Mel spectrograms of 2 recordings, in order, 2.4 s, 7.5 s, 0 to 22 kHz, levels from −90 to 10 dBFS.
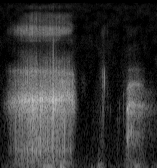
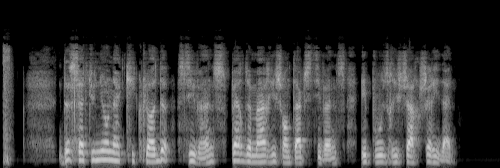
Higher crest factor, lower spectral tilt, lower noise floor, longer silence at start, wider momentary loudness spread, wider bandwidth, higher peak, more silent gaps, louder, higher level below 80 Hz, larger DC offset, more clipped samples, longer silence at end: first, 24 dB vs 16 dB; second, 0 dB/octave vs -5.5 dB/octave; second, -48 dBFS vs -85 dBFS; about the same, 0.15 s vs 0.05 s; about the same, 16 LU vs 14 LU; first, over 20 kHz vs 7.8 kHz; about the same, 0 dBFS vs -2 dBFS; neither; about the same, -18 LUFS vs -17 LUFS; first, -54 dBFS vs -64 dBFS; neither; neither; second, 0.2 s vs 0.7 s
